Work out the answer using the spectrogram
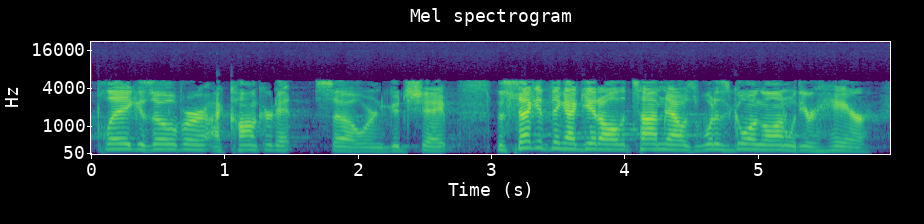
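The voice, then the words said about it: Rough, weird voice after illness. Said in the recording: “my voice is funky... my voice is kind of weird, I'm kind of coughy”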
